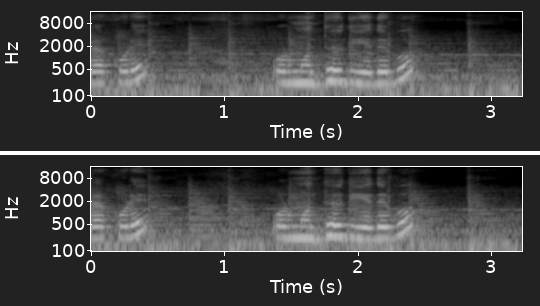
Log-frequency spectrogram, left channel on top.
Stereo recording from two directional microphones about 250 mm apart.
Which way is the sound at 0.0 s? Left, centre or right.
Centre.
